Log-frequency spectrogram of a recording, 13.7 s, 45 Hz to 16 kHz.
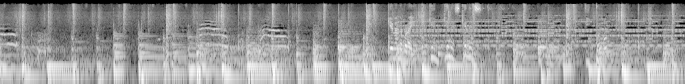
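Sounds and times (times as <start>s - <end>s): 
cat meowing: 0.0s - 0.6s, 3.9s - 6.0s
rhythmic musical backing with a deep bass pulse: 0.0s - 13.6s.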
